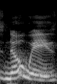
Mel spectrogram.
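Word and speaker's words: Noahs: and he uh and he was like, "No, it's no ways. That's the way we pronounce it."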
